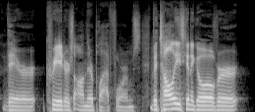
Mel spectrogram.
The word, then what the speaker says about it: Vitalii: the beginning, but I'm going to try to pronounce it. You're going to correct me when I get it wrong, but it's Vitali. Yes, perfect. Vitali.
